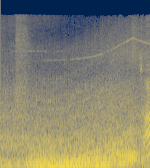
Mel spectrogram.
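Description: A Detroit diesel engine in a Freightliner Classic truck in American Truck Simulator gives a loud, steady low rumble, followed by a brief hiss and a rising whine near the end.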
